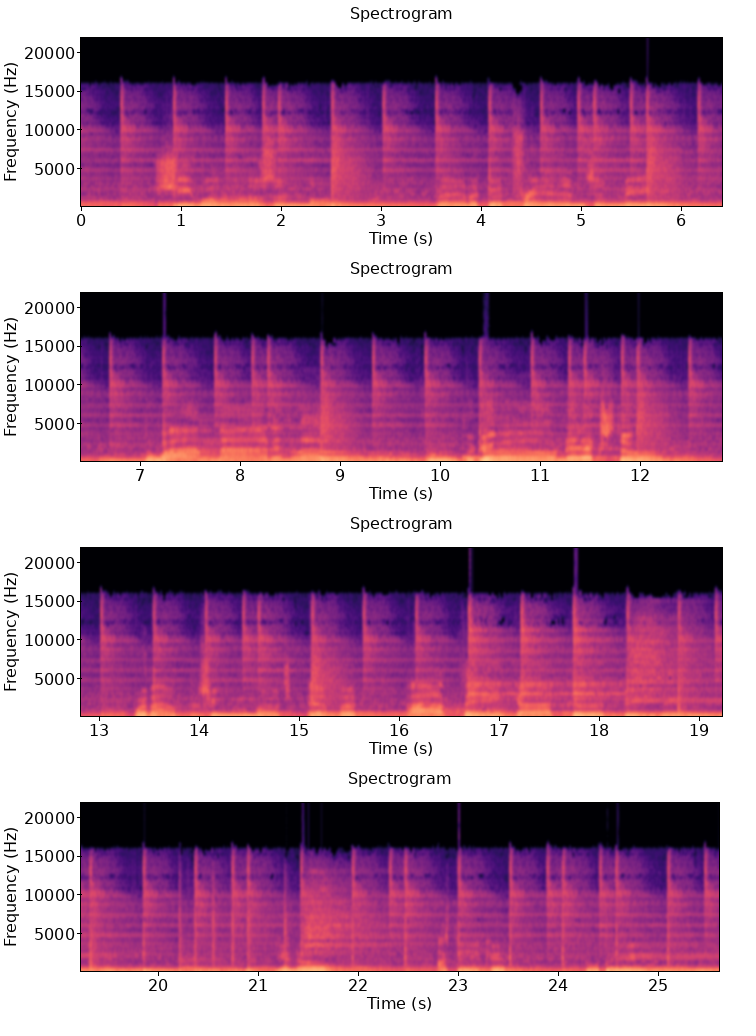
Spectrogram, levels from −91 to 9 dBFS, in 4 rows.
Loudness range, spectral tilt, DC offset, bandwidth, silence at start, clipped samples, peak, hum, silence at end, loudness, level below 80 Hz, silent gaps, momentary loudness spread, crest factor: 4 LU; -5.5 dB/octave; under 0.1%; 16.5 kHz; 0 s; under 0.1%; 0 dBFS; none; 0 s; -15 LUFS; -26 dBFS; none; 11 LU; 14 dB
